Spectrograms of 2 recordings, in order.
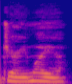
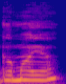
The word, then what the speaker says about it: Jeremiah: up here to name jeremiah he went all through school with people calling him gamaya because nobody didn't know to pronounce the name did he get big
